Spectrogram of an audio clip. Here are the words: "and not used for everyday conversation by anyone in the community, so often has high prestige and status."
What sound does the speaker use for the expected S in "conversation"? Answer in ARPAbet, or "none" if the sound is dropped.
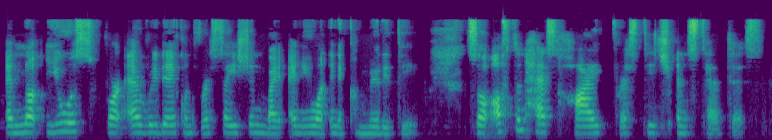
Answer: S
